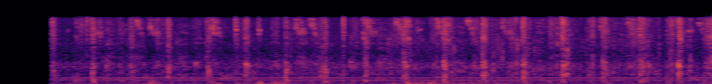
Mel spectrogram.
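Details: Four-year-old stallion moving, with hoofbeats heard as sharp, evenly spaced clicks and thuds, roughly two to three per second, over a steady background hum.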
